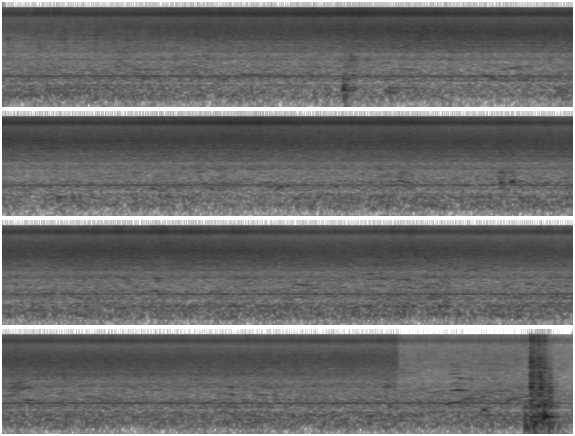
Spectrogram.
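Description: Shrimp sizzling in a hot pan: a steady hiss with faint crackles that cuts off abruptly near the end.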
